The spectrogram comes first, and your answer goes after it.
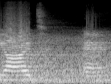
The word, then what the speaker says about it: Yarde: quiff thing on it but it's Anthony yard silent E who's your coach and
